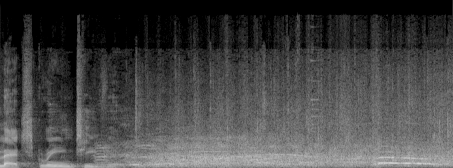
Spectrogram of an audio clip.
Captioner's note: audience clapping and cheering loudly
